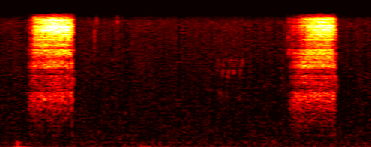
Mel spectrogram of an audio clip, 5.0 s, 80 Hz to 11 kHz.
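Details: Barn owl, recorded 11 May 2019 at 23:34, uttering two loud, noisy screeches around three and a half seconds apart, with only a faint hum in between.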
